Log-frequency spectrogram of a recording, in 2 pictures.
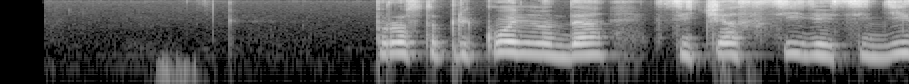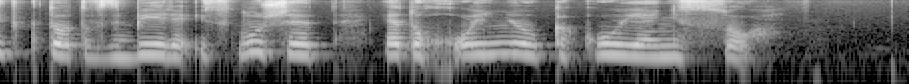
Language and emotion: Russian, angry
